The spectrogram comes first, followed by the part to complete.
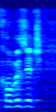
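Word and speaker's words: Kovačić: I think it's Kovacic, that's how you pronounce his name, Kovacic.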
